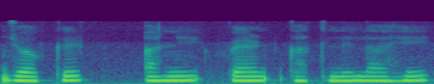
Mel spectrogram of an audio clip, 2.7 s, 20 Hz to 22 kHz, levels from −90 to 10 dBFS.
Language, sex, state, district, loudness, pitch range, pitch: Marathi, female, Maharashtra, Solapur, -15 LUFS, 195-205 Hz, 200 Hz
